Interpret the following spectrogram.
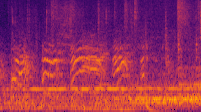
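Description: A run of short, honking, bird-like calls in quick succession over a single held tone that leads into music.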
